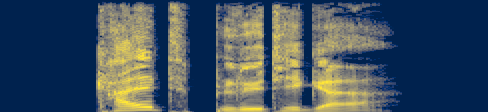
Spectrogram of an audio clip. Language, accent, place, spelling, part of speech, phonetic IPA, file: German, Germany, Berlin, kaltblütiger, adjective, [ˈkaltˌblyːtɪɡɐ], De-kaltblütiger.ogg
- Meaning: 1. comparative degree of kaltblütig 2. inflection of kaltblütig: strong/mixed nominative masculine singular 3. inflection of kaltblütig: strong genitive/dative feminine singular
